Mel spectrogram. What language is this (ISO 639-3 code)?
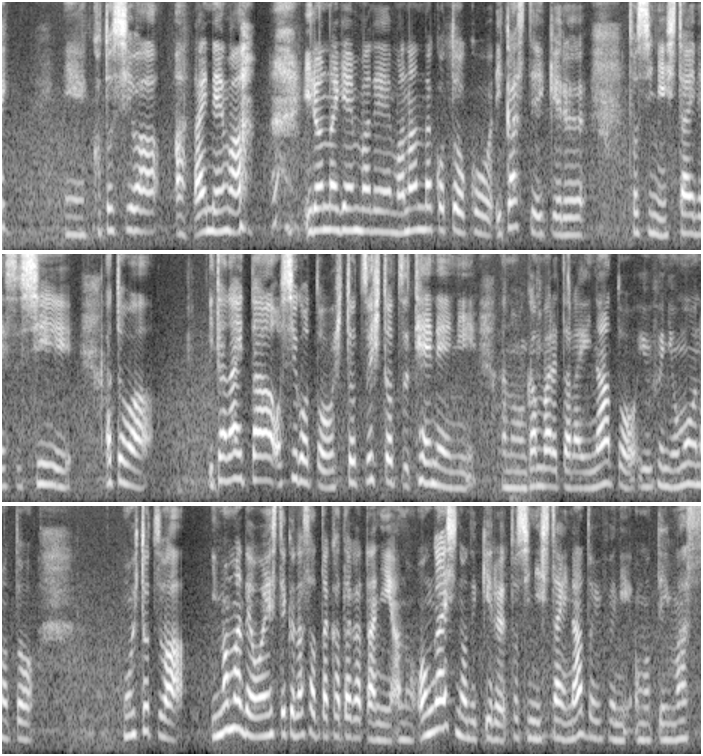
jpn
